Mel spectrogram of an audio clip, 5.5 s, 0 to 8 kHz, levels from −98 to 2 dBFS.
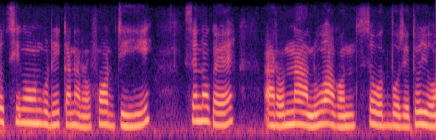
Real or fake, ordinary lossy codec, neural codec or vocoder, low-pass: real; Opus, 32 kbps; none; 7.2 kHz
